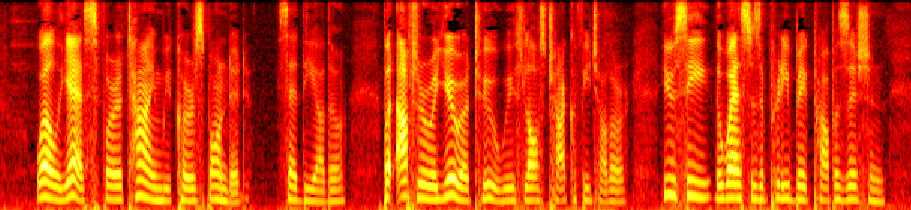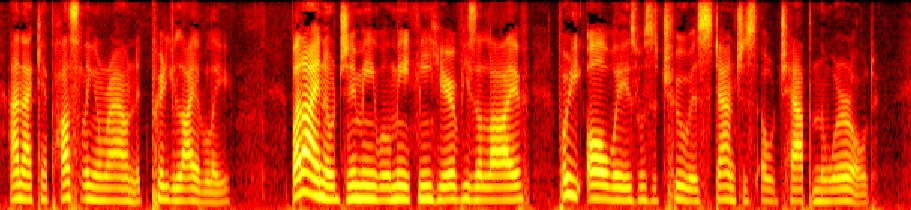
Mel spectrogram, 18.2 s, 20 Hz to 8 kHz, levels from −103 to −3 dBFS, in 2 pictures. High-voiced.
No: medium, 175 Hz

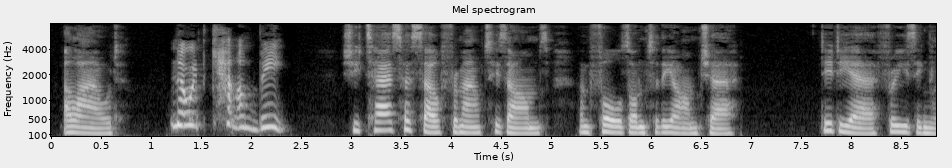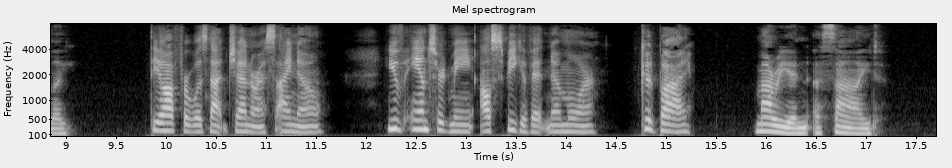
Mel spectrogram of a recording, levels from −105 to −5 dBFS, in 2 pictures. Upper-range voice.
No: medium, 170 Hz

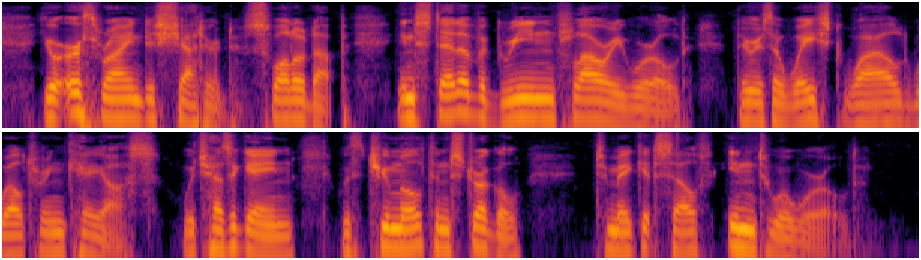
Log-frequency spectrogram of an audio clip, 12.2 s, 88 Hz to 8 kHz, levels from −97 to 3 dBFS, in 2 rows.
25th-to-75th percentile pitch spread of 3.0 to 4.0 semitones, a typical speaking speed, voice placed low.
Yes: average, 3.3 semitones; average, 155 wpm; low, 115 Hz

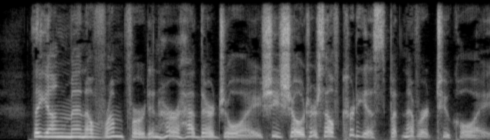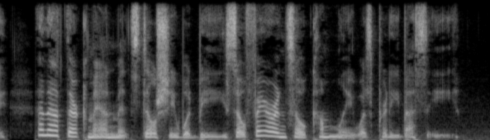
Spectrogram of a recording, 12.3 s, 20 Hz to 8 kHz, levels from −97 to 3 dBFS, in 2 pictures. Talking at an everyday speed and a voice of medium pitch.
No: average, 165 wpm; high, 210 Hz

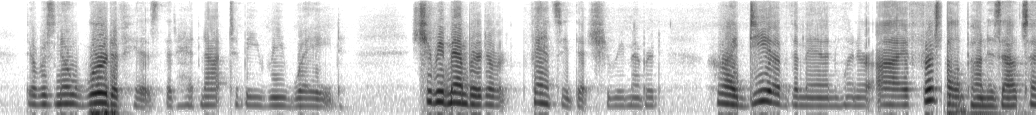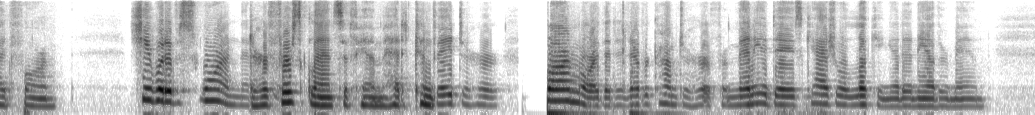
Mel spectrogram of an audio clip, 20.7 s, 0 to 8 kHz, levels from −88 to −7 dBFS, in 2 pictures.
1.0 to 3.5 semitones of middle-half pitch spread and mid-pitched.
Yes: average, 3.2 semitones; medium, 180 Hz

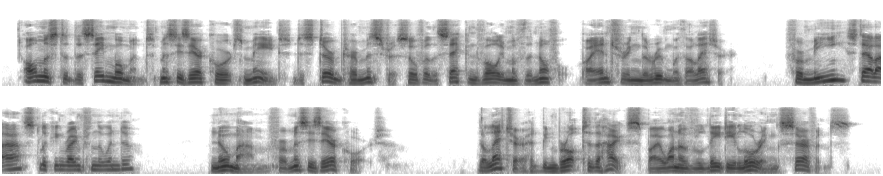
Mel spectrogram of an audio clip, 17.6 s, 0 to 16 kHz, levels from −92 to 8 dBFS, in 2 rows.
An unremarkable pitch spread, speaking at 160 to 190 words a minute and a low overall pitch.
No: wide, 6.9 semitones; average, 180 wpm; low, 110 Hz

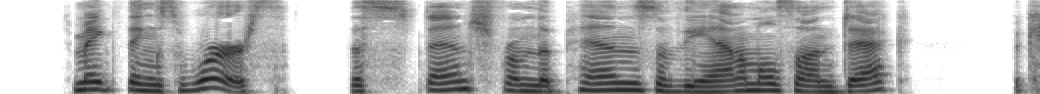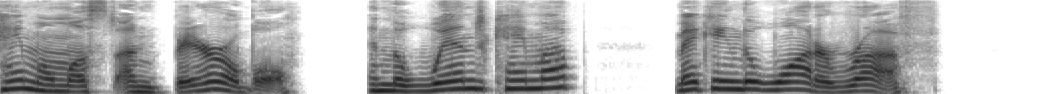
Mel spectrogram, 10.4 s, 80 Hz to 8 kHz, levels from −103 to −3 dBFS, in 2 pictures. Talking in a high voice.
Yes: high, 210 Hz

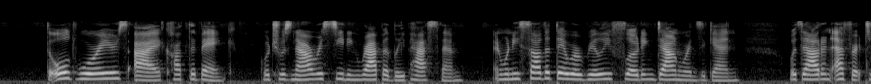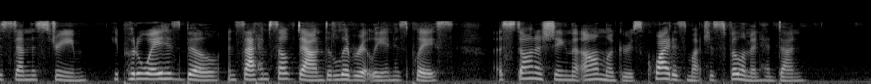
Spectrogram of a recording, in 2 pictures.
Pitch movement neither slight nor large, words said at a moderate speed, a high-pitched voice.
Yes: average, 4.1 semitones; average, 190 wpm; high, 220 Hz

